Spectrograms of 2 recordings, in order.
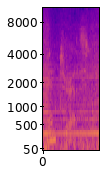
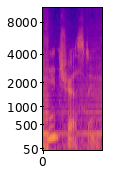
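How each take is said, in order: Both takes have the same delivery.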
